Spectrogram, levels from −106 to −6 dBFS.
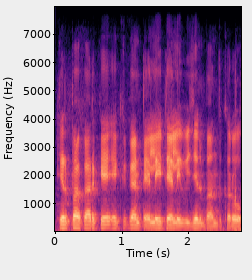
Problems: background sounds at intervals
